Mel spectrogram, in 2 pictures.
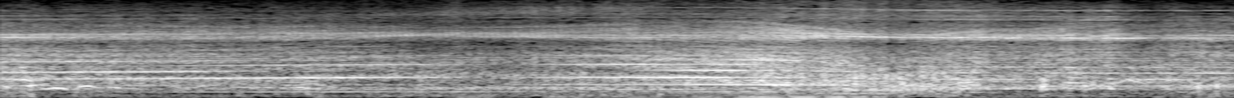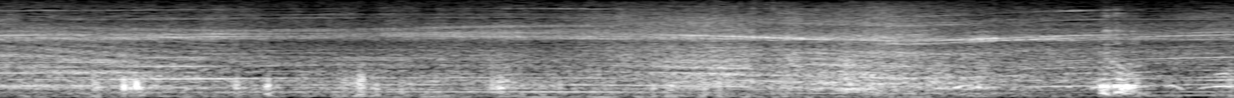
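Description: An electric radio-controlled helicopter whines overhead, its rotor pitch rising and falling as it manoeuvres.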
